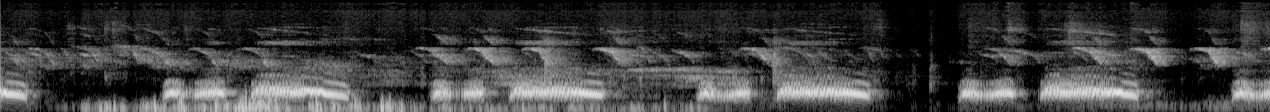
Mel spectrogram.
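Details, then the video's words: Spotted dove delivering rhythmic coo phrases, two clipped notes then a sliding longer coo, repeated steadily. Low rumbling noise early on and high twitters from other small birds. "Tekukur gacor suara emas"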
